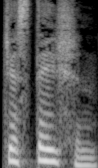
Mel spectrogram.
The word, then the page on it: gestation: anglais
